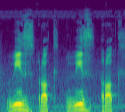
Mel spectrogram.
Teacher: Kemudian wizrak, huruf zai, sifatnya adalah sifat bunyi dia umpama bunyi lebah. Dia termasuk dalam sifat sofir, berdesir. Jadi pastikan zai dibunyi dia umpama bunyi lebah.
